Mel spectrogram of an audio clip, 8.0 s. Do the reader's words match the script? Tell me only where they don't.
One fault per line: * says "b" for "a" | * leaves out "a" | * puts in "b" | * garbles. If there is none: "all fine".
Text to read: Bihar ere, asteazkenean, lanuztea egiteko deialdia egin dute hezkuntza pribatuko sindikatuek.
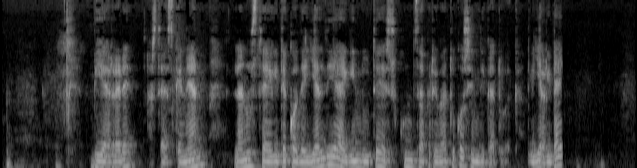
* garbles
